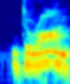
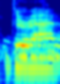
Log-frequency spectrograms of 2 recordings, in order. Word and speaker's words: Duran: do you say it well duron sounds really cool but duran used to spanish and then durant but we can go with duron i like that it's okay it has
